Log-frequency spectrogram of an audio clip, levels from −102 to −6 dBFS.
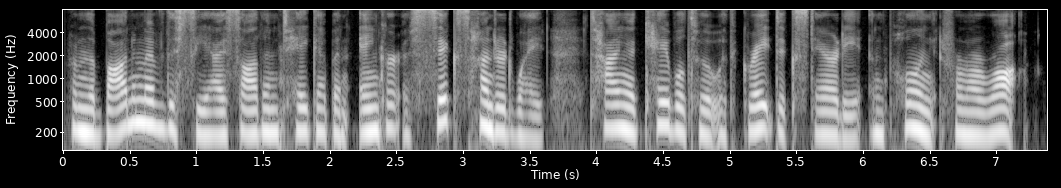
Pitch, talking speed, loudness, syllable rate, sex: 200 Hz, 245 wpm, -18 LUFS, 5.8 syllables/s, female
